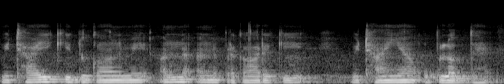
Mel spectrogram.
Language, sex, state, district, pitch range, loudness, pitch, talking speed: Hindi, male, Manipur, Imphal West, 95-105 Hz, -16 LUFS, 100 Hz, 130 wpm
